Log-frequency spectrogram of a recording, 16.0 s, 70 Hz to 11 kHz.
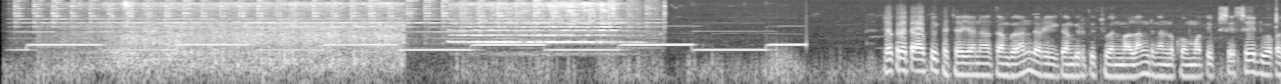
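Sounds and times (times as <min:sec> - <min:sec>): train passing: 0:00.0 - 0:08.8
steady higher tones: 0:00.0 - 0:10.1.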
